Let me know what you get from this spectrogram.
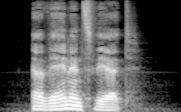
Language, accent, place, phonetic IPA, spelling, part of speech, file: German, Germany, Berlin, [ɛɐ̯ˈvɛːnənsˌveːɐ̯t], erwähnenswert, adjective, De-erwähnenswert.ogg
- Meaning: noteworthy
